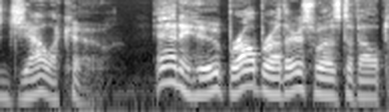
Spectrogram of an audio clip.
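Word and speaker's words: Jaleco: did you hear that I finally know how to pronounce this it's Jellico anywho brawl Brothers was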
